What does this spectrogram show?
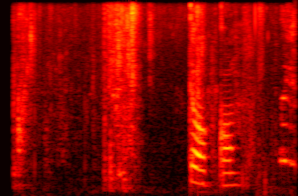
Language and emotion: Russian, neutral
